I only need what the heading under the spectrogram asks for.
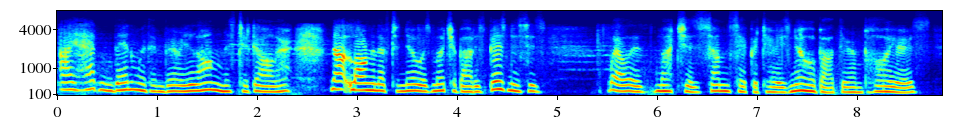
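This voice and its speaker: A woman's voice: medium pitch, brisk, soft background music, natural voice. An actress playing a polite, hesitant office secretary in a 1950s radio drama, deferential in her way of talking. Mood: guarded, hesitant. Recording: dull, lo-fi old radio recording.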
